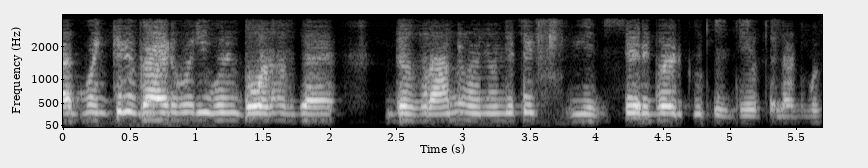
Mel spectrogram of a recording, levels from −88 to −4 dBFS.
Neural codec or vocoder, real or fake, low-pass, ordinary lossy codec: codec, 32 kHz, 1.9 kbps, SNAC; fake; 3.6 kHz; none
